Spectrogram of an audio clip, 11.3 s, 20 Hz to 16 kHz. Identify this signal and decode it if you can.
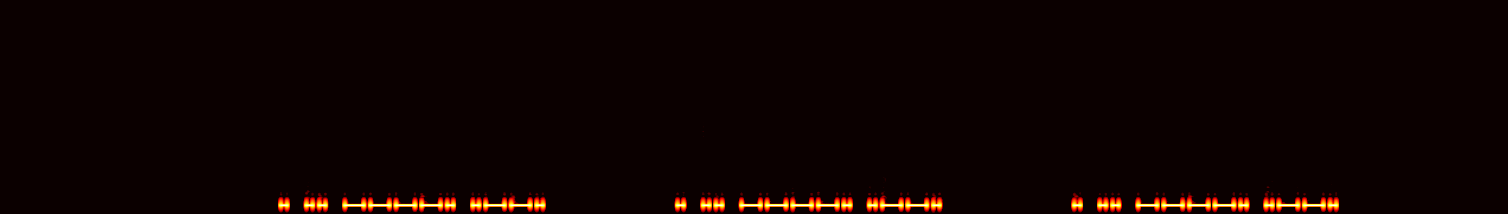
Morse code, heard as a keyed tone, about 25 wpm, 700 Hz. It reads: EI9P EI9P EI9P
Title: DXCC-100 Call Signs - 4 Characters - Repeated 3x - 25wpm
